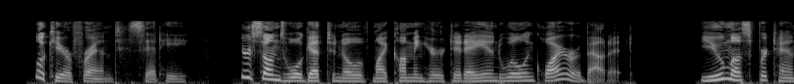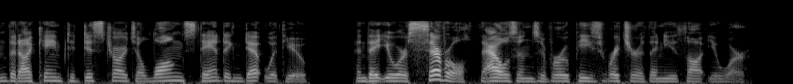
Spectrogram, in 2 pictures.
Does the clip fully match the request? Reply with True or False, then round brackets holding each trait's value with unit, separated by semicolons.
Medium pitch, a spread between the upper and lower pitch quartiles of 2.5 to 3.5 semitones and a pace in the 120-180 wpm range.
False (155 Hz; 2.9 semitones; 190 wpm)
